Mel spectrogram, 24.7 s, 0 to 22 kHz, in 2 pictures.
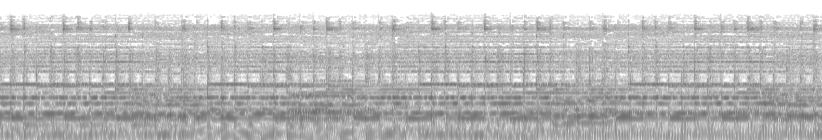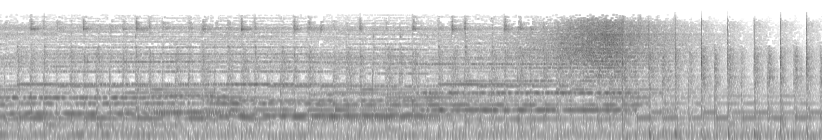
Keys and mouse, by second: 0.2-0.6 drag, 1.9 middle click, 2.6 click, 3.7 drag, 3.8-4.2 middle drag, 6.3 middle click, 6.9 middle drag, 8.5 click, 9.5 drag, 9.6-10.1 middle drag, 10.1-10.4 drag, 10.3 ctrl+s, 10.4-10.8 middle drag, 11.2 middle drag, 11.6-12.5 middle drag, 12.3 ctrl+s, 13.2 middle drag, 13.4 KP_1, 13.9 middle click, 14.4 click, 14.4 middle click, 14.6-15.1 middle drag, 15.4 click, 15.8-16.2 middle drag, 16.2 click, 17.7 [, 17.8 [, 18.2-19.0 drag, 18.8-19.6 ], 19.2 click, 21.1-22.4 middle drag, 21.9 KP_1, 22.4-23.6 drag, 23.6 middle click, 23.8 click.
